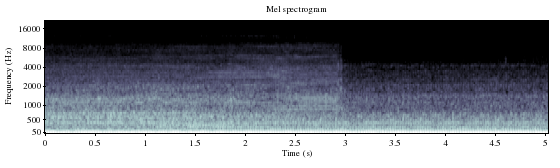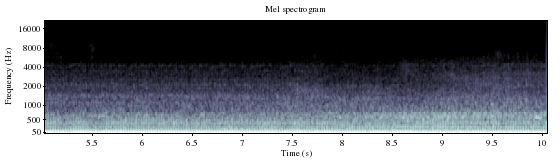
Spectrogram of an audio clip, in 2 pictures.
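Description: Portable electric tyre inflator running steadily with a low buzzing hum as it pumps air into a scooter's punctured rear tyre. A hiss over it stops about three seconds in.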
